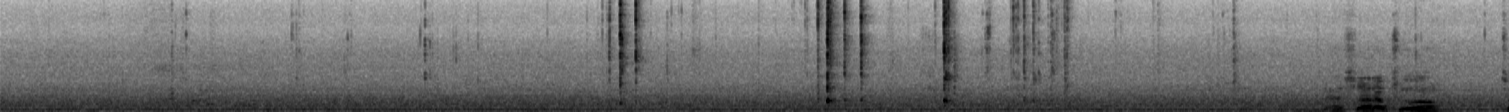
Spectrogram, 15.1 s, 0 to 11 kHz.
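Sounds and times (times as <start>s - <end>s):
electric fan whirring: 0.0s - 15.0s
crab shells cracking: 5.8s - 8.8s, 9.4s - 10.8s.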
